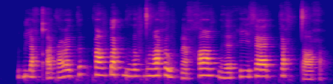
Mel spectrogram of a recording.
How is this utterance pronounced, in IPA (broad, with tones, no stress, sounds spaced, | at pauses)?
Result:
ɓ iː˨ ħ qʼ æ˩ k ʕ ø˦ k | k ɑ˥ v ɓ a˥ k ɡʱ ə˦ v dʱ ɑ˥ ħ u˨ v p æ̃˩ ħ χ ɑː˥ v bʱ ɛ˨ h iː˦ s æː˥ kː ɪ˥ ħ tː ɑ˩ ħ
